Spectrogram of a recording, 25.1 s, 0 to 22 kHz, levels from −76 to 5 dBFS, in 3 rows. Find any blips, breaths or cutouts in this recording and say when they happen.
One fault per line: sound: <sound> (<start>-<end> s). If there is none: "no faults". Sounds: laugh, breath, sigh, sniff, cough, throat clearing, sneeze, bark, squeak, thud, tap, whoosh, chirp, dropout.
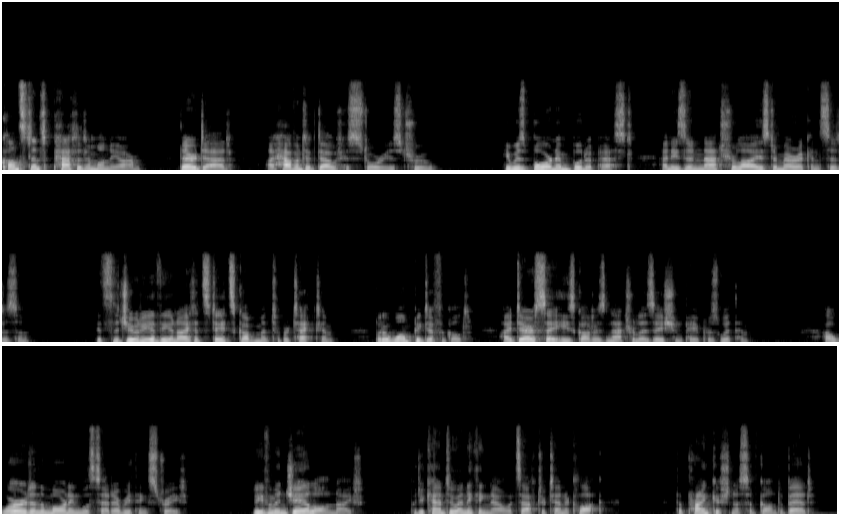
no faults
